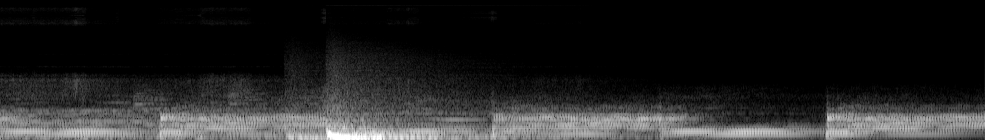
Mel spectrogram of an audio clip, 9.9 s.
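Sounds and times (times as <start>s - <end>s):
suspense music: 0.0s - 6.7s.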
